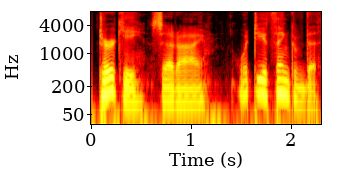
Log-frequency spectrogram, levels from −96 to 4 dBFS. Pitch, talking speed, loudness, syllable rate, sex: 105 Hz, 235 wpm, -21 LUFS, 5.5 syllables/s, male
